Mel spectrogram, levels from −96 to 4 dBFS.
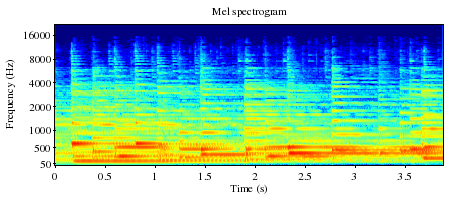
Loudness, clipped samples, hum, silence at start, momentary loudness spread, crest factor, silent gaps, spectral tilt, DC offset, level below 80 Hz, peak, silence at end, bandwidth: -15 LUFS; under 0.1%; none; 0 s; 5 LU; 12 dB; none; -7.5 dB/octave; under 0.1%; -68 dBFS; -2 dBFS; 0 s; 10.5 kHz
